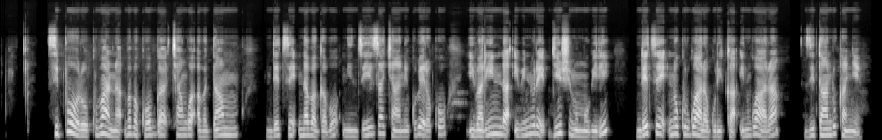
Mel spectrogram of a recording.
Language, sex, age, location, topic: Kinyarwanda, female, 25-35, Kigali, health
